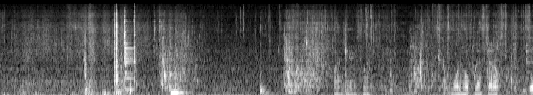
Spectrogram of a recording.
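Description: Knocks and handling noises against the wooden hull of a rowboat, with a short rush of noise in the middle and muffled men's voices, while a pike is being netted.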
